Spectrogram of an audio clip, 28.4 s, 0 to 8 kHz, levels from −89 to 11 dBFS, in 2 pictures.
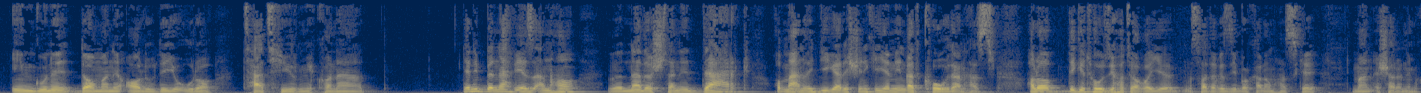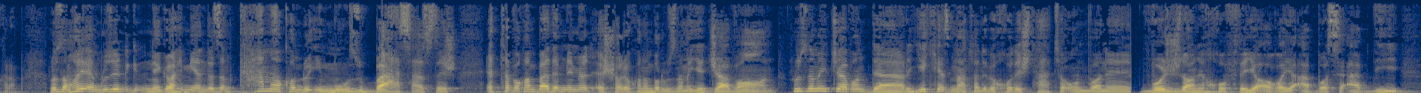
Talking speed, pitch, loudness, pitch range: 155 wpm, 120 Hz, -19 LUFS, 100-140 Hz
